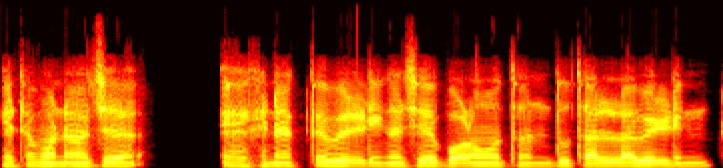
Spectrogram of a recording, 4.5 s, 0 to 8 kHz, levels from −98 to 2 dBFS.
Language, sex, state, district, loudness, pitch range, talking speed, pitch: Bengali, male, West Bengal, Jalpaiguri, -15 LUFS, 130-140 Hz, 170 wpm, 135 Hz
